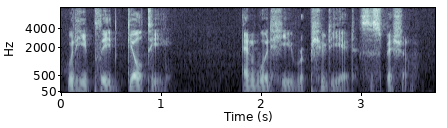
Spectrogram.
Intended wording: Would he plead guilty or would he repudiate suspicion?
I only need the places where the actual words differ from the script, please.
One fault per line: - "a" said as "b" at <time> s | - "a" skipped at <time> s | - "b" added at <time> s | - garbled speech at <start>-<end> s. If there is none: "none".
- "or" said as "and" at 1.8 s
